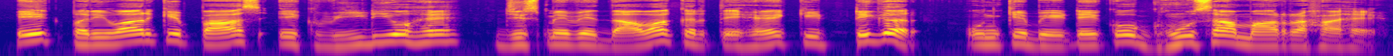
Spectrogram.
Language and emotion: Hindi, neutral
